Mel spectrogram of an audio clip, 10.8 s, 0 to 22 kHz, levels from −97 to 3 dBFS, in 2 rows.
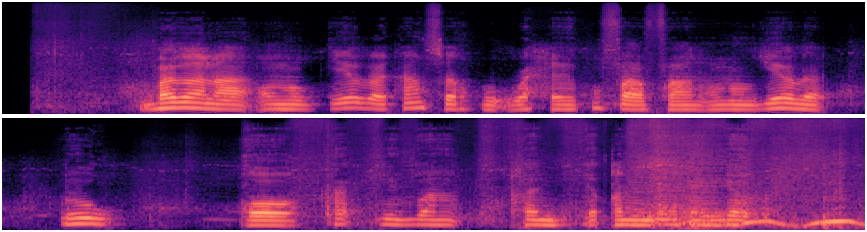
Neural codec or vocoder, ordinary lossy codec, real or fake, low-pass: codec, 44.1 kHz, 1.7 kbps, Pupu-Codec; none; fake; none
